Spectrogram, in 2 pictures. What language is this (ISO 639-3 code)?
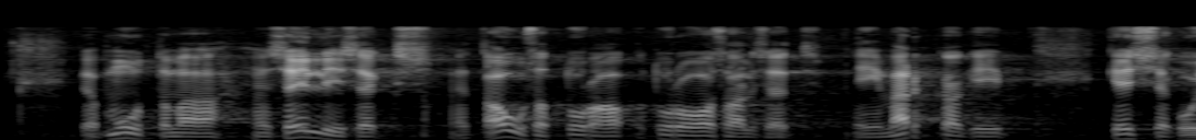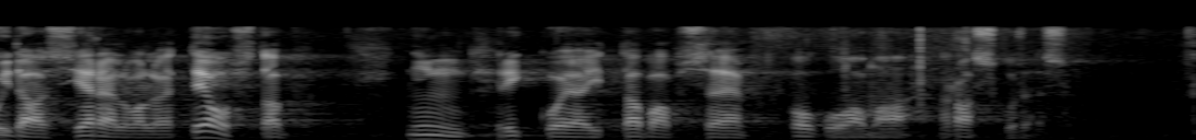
est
